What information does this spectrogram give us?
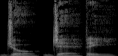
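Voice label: "jojeri", concatenated syllables; Affixing experiment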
